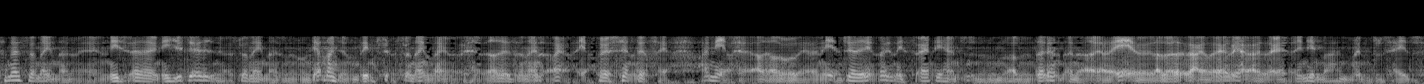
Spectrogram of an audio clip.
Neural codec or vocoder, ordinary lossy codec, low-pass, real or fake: autoencoder, 22.05 kHz, a latent of 192 numbers a frame, VITS, trained on many speakers; AAC, 24 kbps; 3.6 kHz; fake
